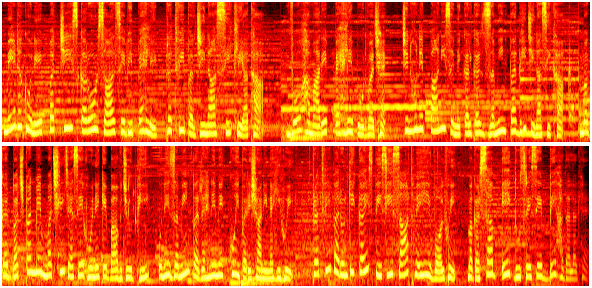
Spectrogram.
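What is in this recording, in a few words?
Hindi narration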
